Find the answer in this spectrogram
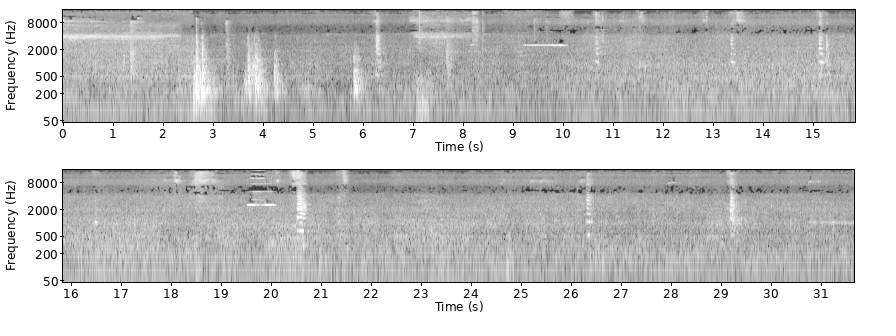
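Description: Large forklift's engine running steadily while it handles heavy conveyor-belt rolls onto a steel flatbed deck, with several loud knocks and clanks about three to four seconds in, again around six and seven seconds, and once more about twenty seconds in. Two short high beeps sound around ten and twenty seconds.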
